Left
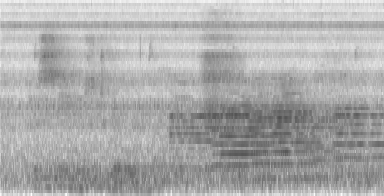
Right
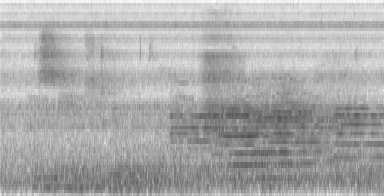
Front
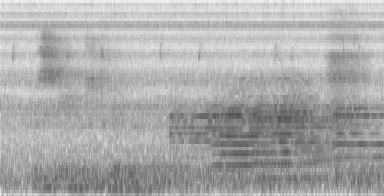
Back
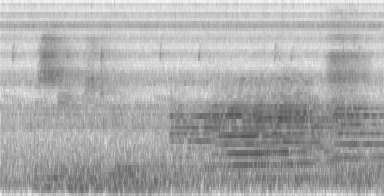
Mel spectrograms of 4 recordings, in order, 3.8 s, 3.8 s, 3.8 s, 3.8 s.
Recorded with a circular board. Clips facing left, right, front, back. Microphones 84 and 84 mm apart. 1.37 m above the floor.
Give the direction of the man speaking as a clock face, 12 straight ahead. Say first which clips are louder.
Even, front 1 dB; 10 o'clock.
